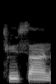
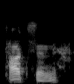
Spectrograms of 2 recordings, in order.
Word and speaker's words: Tucson: from outside of tucson they oftentimes pronounce tucson as toxin it's not good for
